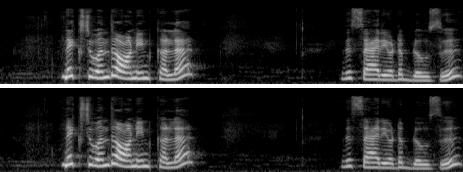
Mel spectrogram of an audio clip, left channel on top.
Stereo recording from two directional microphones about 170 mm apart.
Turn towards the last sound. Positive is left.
turn(degrees=15)  # may be behind; listen again after turning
